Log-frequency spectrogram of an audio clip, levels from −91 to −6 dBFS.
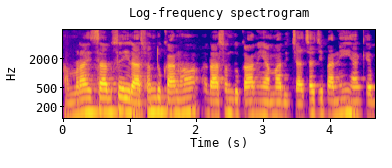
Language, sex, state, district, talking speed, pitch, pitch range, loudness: Bhojpuri, male, Bihar, Saran, 215 wpm, 140 Hz, 130-150 Hz, -17 LUFS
